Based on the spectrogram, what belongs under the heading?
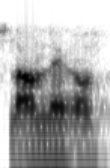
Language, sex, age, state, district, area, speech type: Kashmiri, male, 18-30, Jammu and Kashmir, Kupwara, rural, conversation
